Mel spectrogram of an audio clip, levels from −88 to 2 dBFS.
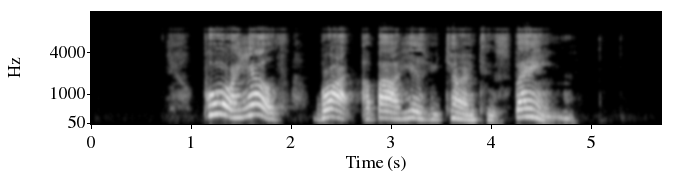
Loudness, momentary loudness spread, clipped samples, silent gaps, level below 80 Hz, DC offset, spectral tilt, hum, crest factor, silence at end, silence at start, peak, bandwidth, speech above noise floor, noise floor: -15 LUFS; 14 LU; under 0.1%; none; -68 dBFS; under 0.1%; -5 dB/octave; none; 16 dB; 0.9 s; 1.15 s; -2 dBFS; 9.6 kHz; 71 dB; -86 dBFS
